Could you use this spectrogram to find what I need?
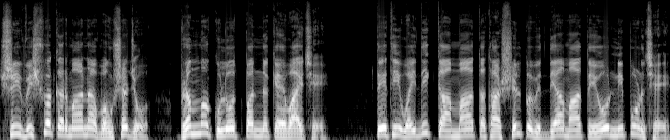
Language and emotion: Gujarati, neutral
